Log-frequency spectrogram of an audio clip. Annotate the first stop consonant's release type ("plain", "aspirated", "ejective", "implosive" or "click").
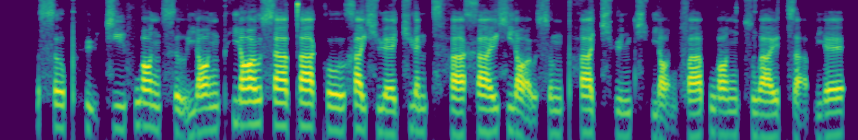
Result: aspirated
